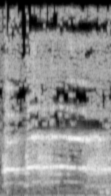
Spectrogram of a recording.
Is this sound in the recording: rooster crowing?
yes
